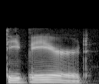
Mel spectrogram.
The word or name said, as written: debeard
